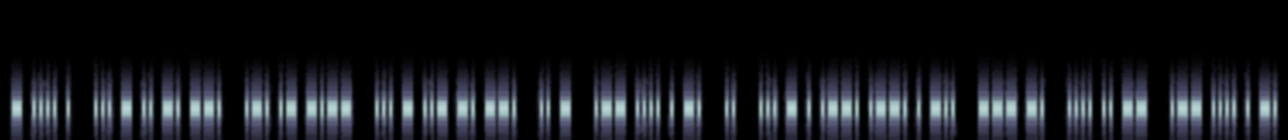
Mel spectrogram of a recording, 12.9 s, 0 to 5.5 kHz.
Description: Morse code, heard as a keyed tone, about 34 wpm, 600 Hz. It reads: THE STING RAY STUNG IT WHEN I STEPPED ON HIM WHEN
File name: the old man and the sea 2 35wpm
